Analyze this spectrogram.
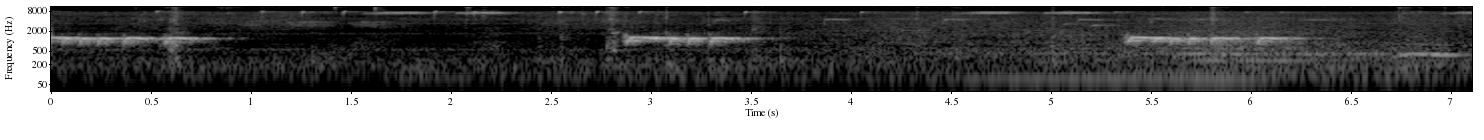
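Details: Zebra dove female calling to the male to prompt him to sing; three short pulsed, purring coos spread over seven seconds, faint lower coos and light high chirps in a quiet background.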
